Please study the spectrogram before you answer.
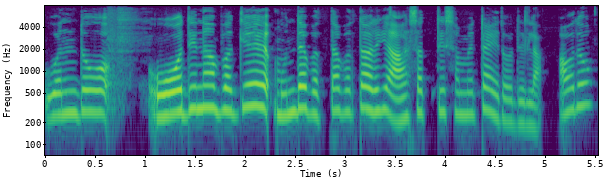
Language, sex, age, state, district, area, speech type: Kannada, female, 18-30, Karnataka, Chitradurga, urban, spontaneous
